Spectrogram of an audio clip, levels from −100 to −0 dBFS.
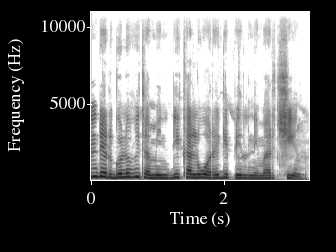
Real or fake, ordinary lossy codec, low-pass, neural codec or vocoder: real; none; none; none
